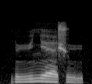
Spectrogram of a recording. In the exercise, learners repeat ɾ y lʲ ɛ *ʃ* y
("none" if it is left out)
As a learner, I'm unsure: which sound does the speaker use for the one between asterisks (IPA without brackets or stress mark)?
ʃ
